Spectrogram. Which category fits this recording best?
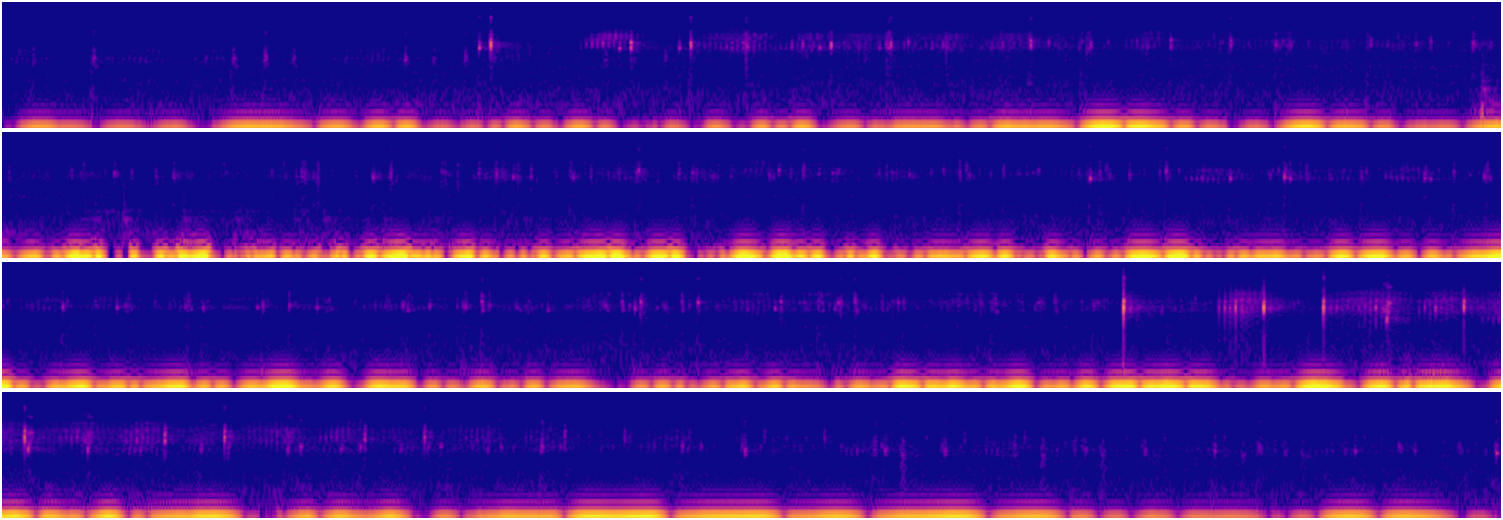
Sound effects > Experimental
